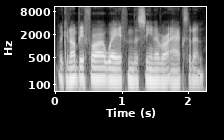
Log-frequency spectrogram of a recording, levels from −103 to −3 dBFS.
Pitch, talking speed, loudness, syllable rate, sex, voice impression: 135 Hz, 290 wpm, -15 LUFS, 7.4 syllables/s, male, masculine, adult-like, slightly powerful, bright, clear, raspy, slightly mature, friendly, unique, wild, lively, slightly kind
